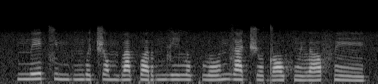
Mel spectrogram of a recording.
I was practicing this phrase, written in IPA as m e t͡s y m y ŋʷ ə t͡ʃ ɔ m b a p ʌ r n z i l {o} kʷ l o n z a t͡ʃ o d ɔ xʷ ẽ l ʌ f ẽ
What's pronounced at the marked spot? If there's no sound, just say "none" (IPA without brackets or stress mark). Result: o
